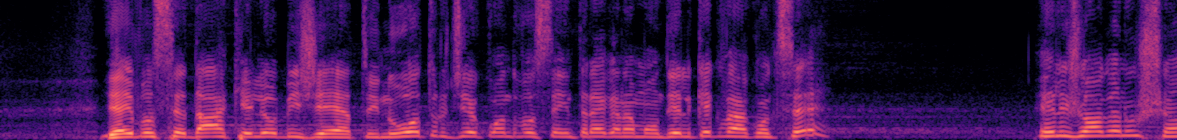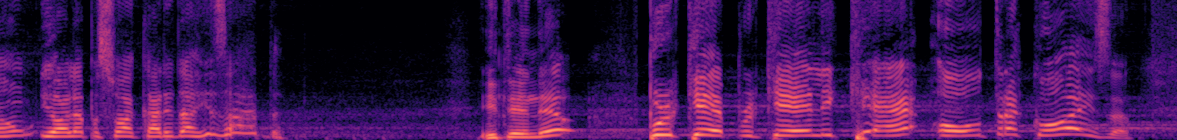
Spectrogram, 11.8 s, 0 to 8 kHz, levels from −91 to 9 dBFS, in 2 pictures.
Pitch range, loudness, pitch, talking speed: 215-275 Hz, -22 LUFS, 235 Hz, 210 wpm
